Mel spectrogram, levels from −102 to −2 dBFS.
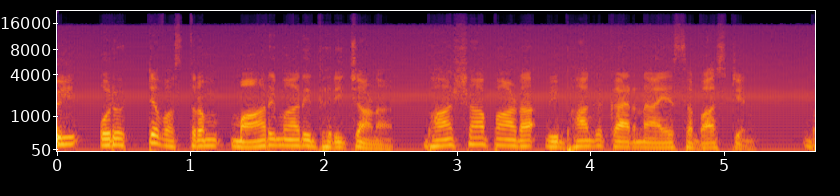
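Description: From start to finish the speech sits over a mains buzz, a steady raspy drone built on 50 Hz. Sharp switching spikes, twice per mains cycle, get into the signal path and spread harmonics up into the kilohertz range, sitting roughly 15 dB under the speech.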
